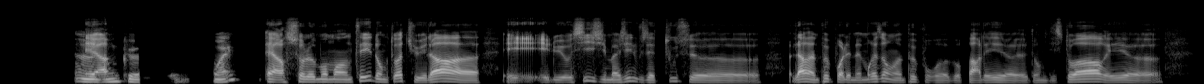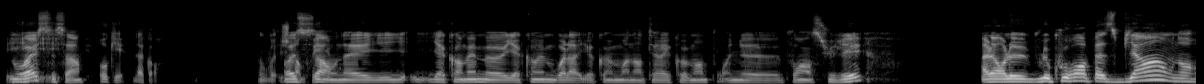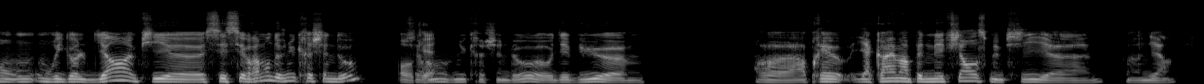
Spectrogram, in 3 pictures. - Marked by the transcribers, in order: other background noise; stressed: "d'histoire"; stressed: "bien"; stressed: "bien"
- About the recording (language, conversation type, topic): French, podcast, Comment transformer un contact en ligne en une relation durable dans la vraie vie ?
- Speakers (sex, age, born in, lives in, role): male, 20-24, France, France, guest; male, 35-39, France, France, host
